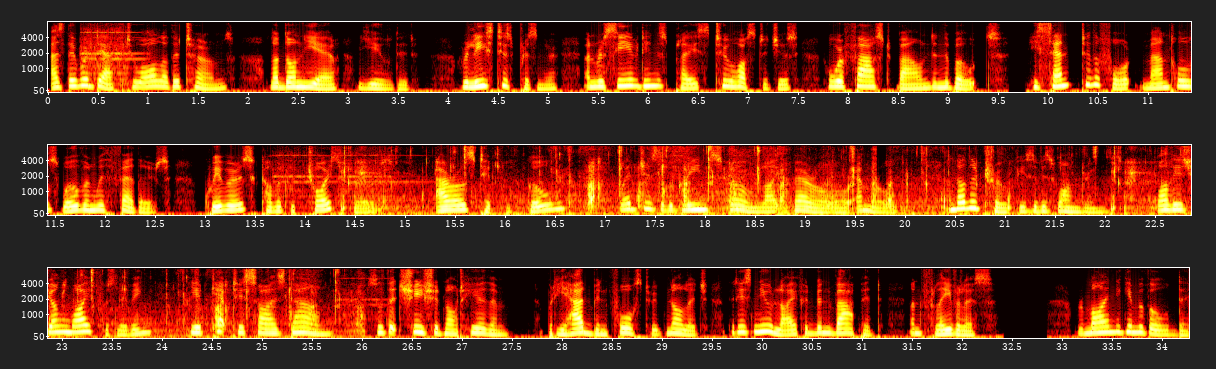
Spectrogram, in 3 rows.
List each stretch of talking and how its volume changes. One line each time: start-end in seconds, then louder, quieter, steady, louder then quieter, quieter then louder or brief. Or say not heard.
0.0-32.4 steady
33.1-34.2 brief.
